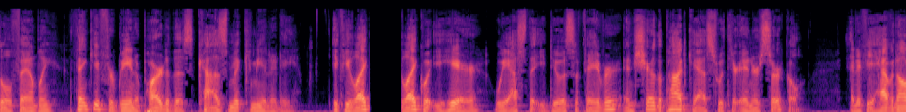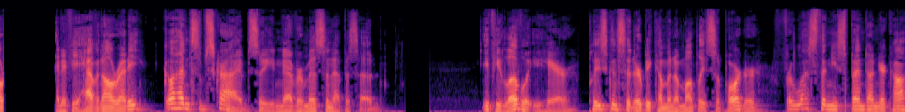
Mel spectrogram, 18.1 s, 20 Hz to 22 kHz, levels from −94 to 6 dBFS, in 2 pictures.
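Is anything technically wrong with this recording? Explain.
Yes, there are two stream reconnects. At 3.69 to 4.19 s the speech drops out for 314 ms, then resumes 186 ms earlier, repeating a short stretch before "what you hear we". At 9.09 to 10.21 s, after "if you haven't", there is 509 ms of silence, and playback jumps back 604 ms before "go ahead and subscribe". Both times the connection broke, the player reconnected, and a fresh decoder restarted mid-stream from resent data.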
